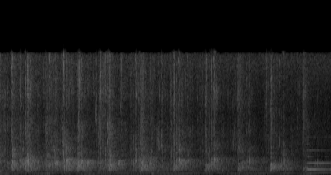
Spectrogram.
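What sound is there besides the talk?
audience applause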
